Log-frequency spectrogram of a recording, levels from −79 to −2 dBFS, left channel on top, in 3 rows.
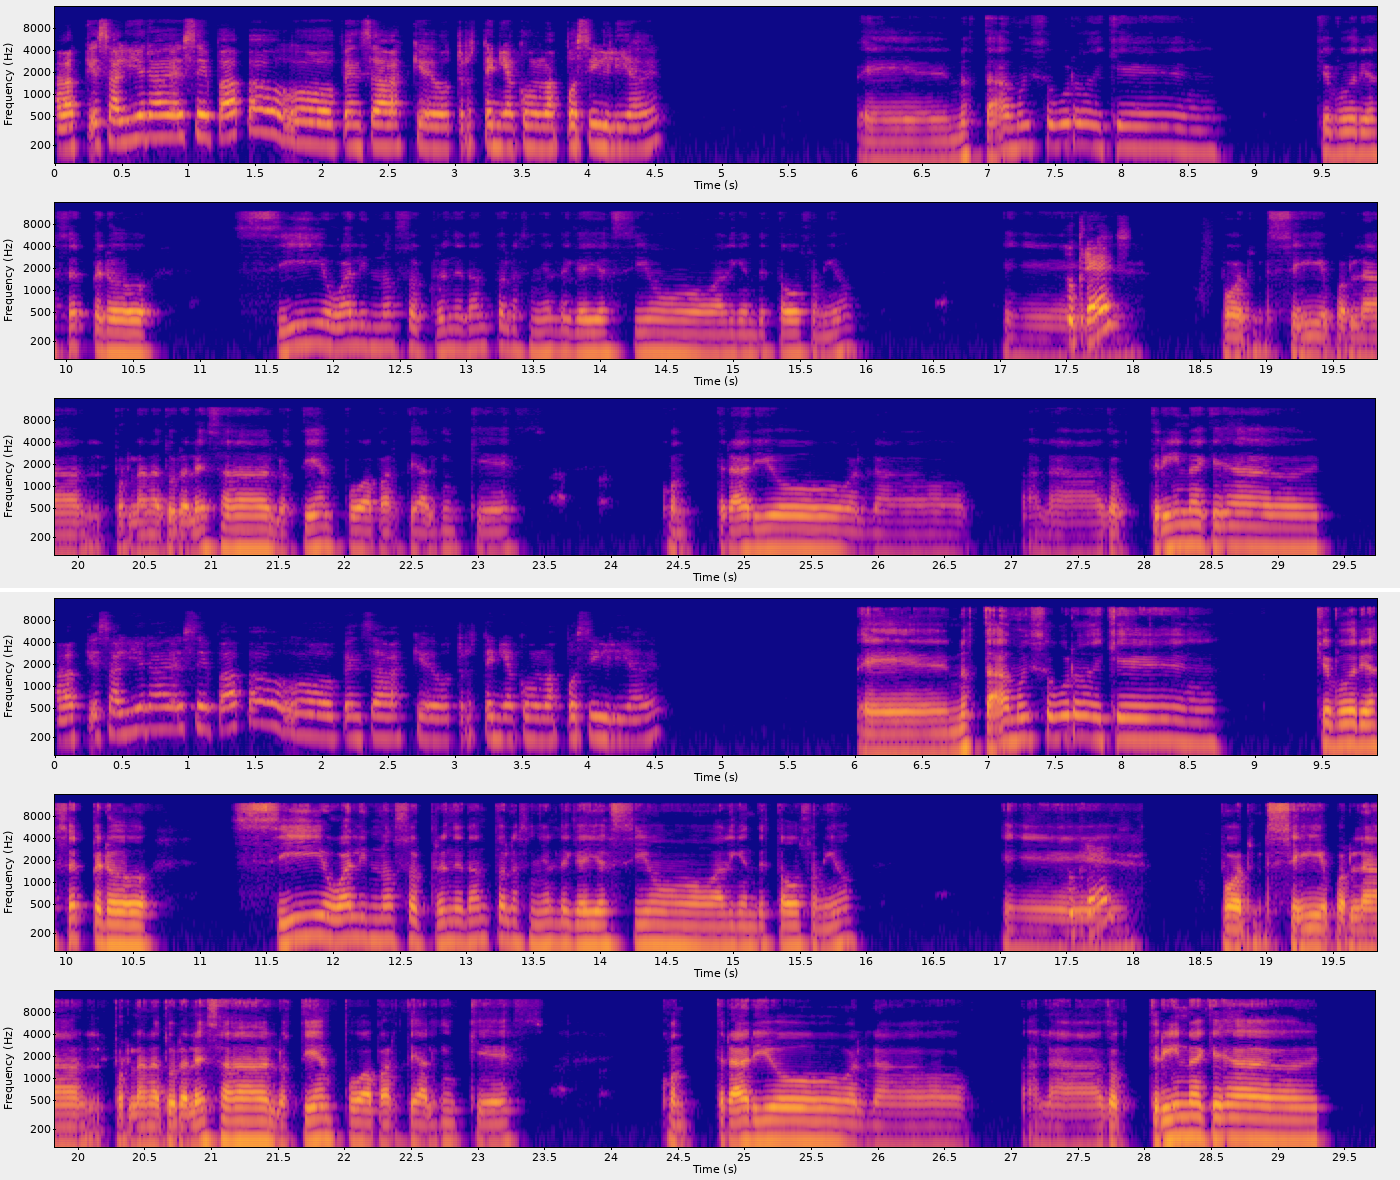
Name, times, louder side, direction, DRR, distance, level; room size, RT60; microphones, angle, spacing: voice 1, 0.0-4.5 17.5-18.0, left 7 dB, 45° left, 0.3 m, -25 dB
voice 2, 6.0-8.7 9.5-10.6 11.3-15.9 17.0-17.9 18.7-23.3 24.4-26.7 27.1-29.3, right 6 dB, 85° right, 0.5 m, -25 dB
3.5 x 3.1 x 3.8 m
head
